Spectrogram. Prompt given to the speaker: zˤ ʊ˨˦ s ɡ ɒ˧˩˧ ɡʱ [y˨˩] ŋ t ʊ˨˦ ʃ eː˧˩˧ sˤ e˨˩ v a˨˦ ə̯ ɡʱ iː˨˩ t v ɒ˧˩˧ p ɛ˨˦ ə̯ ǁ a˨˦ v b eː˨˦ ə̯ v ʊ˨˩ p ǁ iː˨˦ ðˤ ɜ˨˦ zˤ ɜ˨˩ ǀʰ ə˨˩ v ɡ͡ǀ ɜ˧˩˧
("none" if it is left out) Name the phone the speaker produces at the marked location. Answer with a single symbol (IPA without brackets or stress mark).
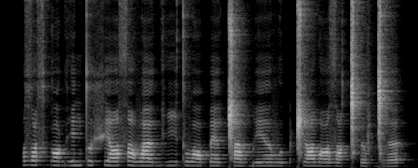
e˨˩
